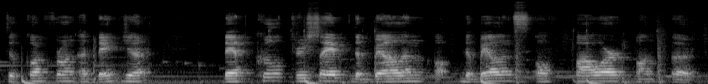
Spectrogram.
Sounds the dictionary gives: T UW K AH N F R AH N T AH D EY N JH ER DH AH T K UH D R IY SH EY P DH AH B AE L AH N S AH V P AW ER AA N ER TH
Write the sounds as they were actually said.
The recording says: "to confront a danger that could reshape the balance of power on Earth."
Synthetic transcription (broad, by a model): T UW K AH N F R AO N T AH D EY N JH ER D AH T K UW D R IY S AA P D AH B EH L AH N S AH F P AW ER AA N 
